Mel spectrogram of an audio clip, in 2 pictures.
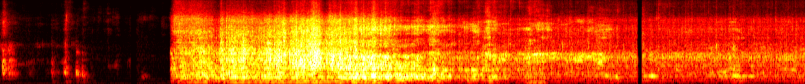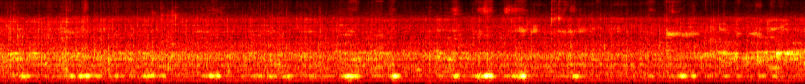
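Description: Countertop blender starting up about two seconds in, blending an avocado smoothie. It is loudest for the first couple of seconds while it breaks up the chunks, then settles into a steadier, lower running sound as the mix smooths out.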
